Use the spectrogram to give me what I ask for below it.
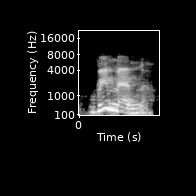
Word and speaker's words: women: It's woman is how it's spelled. But when you say it, it is women, women, women.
